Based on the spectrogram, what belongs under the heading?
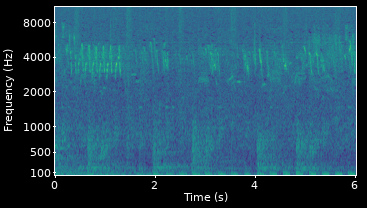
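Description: A bird singing short, fast trills of high chirps, repeated about once a second. Beneath it runs a low, regular pulsing that becomes distinct in the second half.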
